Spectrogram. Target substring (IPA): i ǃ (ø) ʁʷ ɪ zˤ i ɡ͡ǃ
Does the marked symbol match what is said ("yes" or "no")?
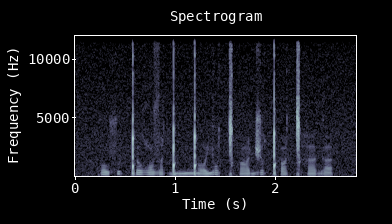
yes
